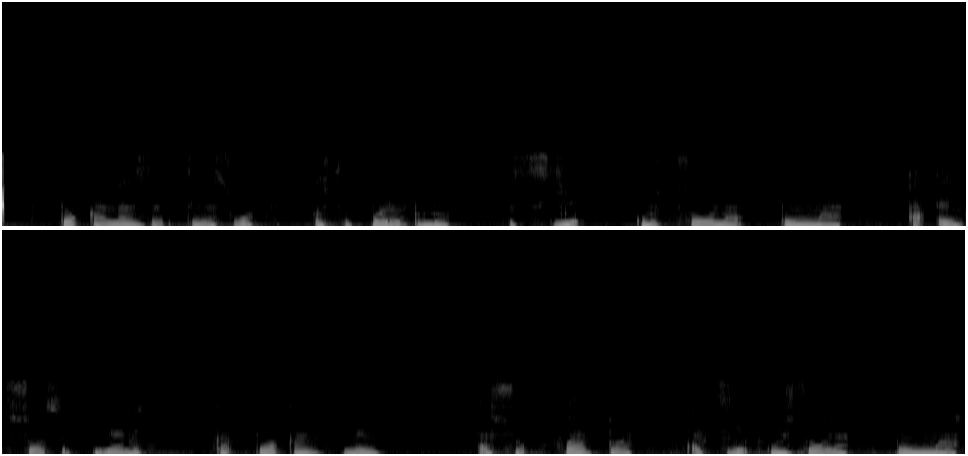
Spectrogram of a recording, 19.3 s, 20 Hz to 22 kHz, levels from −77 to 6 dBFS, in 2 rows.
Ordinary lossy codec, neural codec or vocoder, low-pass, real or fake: AAC, 48 kbps; none; 7.2 kHz; real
